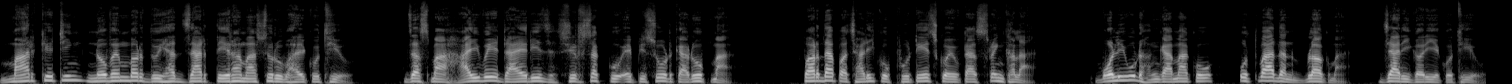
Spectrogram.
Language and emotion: Nepali, neutral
